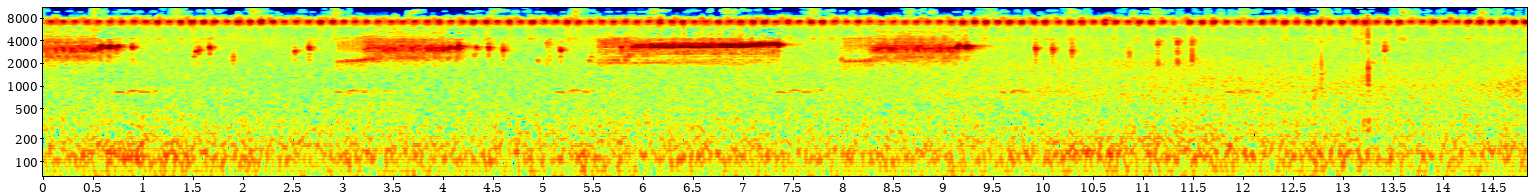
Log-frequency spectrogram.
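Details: Night insects under a full moon at Nagahama, Naze, Amami Ōshima, Japan, in mid-August 2011: bursts of shrill trilling lasting one to two seconds come and go, with a steady, very high, rapid pulsing continuing underneath.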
